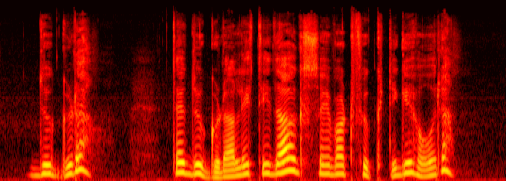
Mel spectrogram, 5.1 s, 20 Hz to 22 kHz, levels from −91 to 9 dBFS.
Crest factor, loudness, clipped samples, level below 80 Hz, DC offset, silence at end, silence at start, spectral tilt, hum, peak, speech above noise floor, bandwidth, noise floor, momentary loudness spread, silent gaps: 18 dB; -25 LUFS; under 0.1%; -60 dBFS; under 0.1%; 0.55 s; 0.3 s; -5 dB/octave; none; -8 dBFS; 33 dB; 17.5 kHz; -57 dBFS; 9 LU; none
